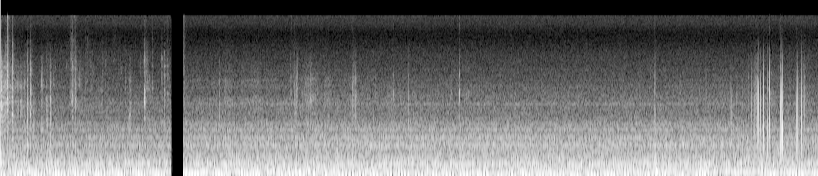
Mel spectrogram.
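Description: Steady low car engine and traffic rumble heard from inside a car, broken by a brief drop-out about two and a half seconds in. A short higher-pitched sound comes near the end.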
